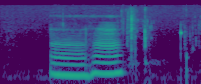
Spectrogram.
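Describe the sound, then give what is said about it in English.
A sip of water: a loud two-part hummed "mm-mm" through closed lips, then a few soft wet clicks and swallowing gulps. No words are spoken. “Okay, so let me take a sip, because girl, what we finna get into today or tonight, let me hydrate.”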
